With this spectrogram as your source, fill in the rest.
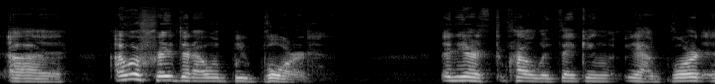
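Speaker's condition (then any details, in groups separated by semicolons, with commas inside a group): Mobius syndrome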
